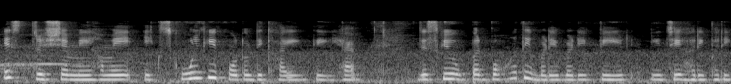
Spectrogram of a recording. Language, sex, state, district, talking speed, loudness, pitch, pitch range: Hindi, female, Punjab, Fazilka, 170 wpm, -16 LUFS, 220 Hz, 215-235 Hz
